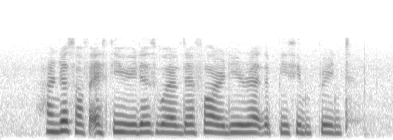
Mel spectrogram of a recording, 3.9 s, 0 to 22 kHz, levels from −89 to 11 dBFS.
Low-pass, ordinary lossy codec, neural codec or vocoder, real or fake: 7.2 kHz; AAC, 48 kbps; none; real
